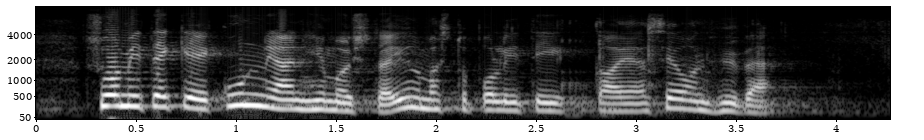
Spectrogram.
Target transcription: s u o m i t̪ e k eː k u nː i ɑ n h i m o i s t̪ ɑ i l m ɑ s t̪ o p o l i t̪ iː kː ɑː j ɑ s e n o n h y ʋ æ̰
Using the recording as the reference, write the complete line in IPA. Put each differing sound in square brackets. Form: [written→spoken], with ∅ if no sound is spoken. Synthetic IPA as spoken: s u o m i t̪ e k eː k u nː i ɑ n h i m o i s t̪ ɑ i l m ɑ s t̪ o p o l i t̪ iː kː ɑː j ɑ s e [n→∅] o n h y ʋ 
